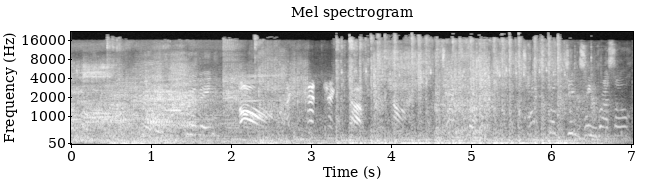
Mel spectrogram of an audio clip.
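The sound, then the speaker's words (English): A Strider attacks in the video game Half-Life: Alyx, a loud and continuous mix of mechanical clattering, grinding and deep rumbling that stays dense throughout. “Alyx! A Strider! Look out! It's alive!”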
